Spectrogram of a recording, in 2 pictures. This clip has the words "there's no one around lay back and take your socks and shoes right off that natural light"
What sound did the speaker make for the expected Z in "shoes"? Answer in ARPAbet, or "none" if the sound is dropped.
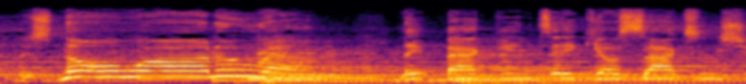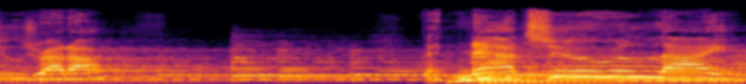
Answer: Z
